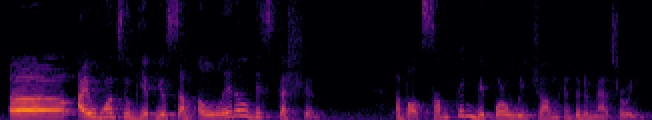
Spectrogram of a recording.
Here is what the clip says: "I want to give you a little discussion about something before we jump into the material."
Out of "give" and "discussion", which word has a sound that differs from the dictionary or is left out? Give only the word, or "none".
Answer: none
